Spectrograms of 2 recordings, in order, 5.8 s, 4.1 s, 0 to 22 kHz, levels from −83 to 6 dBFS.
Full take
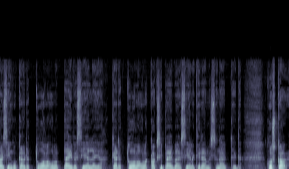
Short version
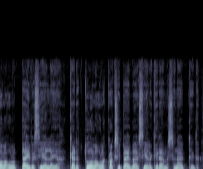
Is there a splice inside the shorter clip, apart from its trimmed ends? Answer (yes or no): no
